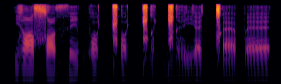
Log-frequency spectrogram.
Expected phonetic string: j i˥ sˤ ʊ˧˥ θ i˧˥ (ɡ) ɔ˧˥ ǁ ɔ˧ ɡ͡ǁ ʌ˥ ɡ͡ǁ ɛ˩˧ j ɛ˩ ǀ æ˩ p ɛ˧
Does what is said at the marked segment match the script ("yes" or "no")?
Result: no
